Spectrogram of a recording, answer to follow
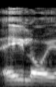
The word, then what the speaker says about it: Aloy: they went for the calling her alloy like metal but they pronounce it aloy and I think that's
